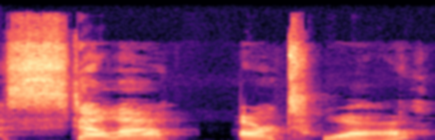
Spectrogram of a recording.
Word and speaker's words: Stella Artois: Okay, so my next one is the Stella Artois, apparently is how you pronounce it.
